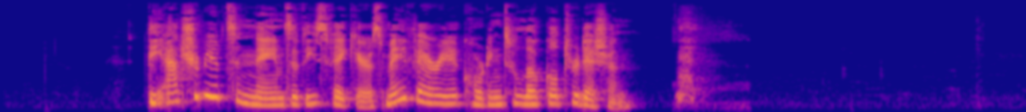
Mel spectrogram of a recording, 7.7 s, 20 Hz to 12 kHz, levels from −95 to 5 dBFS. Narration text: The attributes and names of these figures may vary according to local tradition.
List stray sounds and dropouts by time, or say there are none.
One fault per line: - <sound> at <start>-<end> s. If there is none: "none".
- bark at 5.0-5.6 s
